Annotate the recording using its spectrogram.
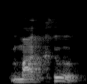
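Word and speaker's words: マーク: name is Mark but if you say his name in Japanese it would be what anyone Dragon maku right that that's how you say Mark in Japanese which is m a a KU and you flip those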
